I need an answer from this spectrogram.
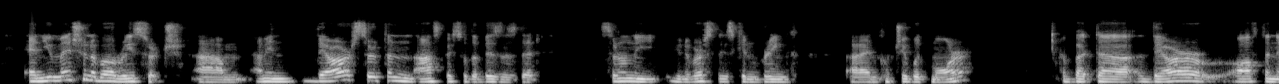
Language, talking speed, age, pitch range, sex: English, 135 wpm, 30-49, 115-145 Hz, male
